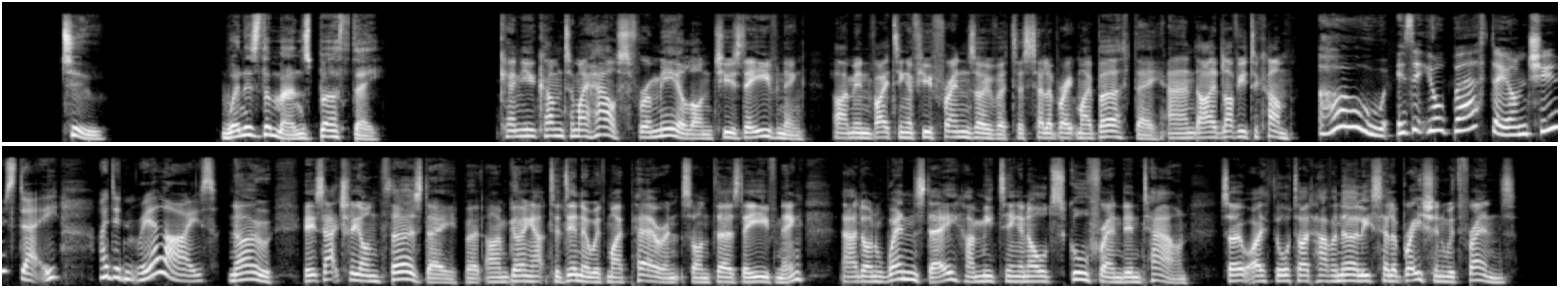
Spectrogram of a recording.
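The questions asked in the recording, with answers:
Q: When is the man's birthday?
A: Thursday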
